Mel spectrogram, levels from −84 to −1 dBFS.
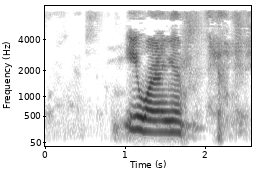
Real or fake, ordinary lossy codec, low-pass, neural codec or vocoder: fake; MP3, 32 kbps; 7.2 kHz; codec, 16 kHz, 1 kbps, FreqCodec, larger model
